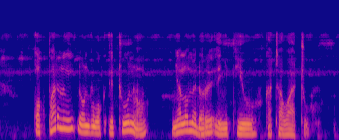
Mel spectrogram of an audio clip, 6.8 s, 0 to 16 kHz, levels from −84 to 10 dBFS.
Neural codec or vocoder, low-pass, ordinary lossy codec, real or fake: codec, 16 kHz, 4 kbps, FunCodec, trained on LibriTTS, 50 frames a second; 7.2 kHz; none; fake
